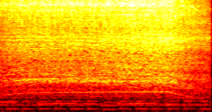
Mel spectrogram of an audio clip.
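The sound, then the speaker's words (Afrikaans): A power drill whirs steadily for a few seconds, a loud, continuous motor whine with a slight rise and fall in pitch. No voices are heard. “Dan boor ek jou verstandtanne uit. Met hierdie boor.”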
